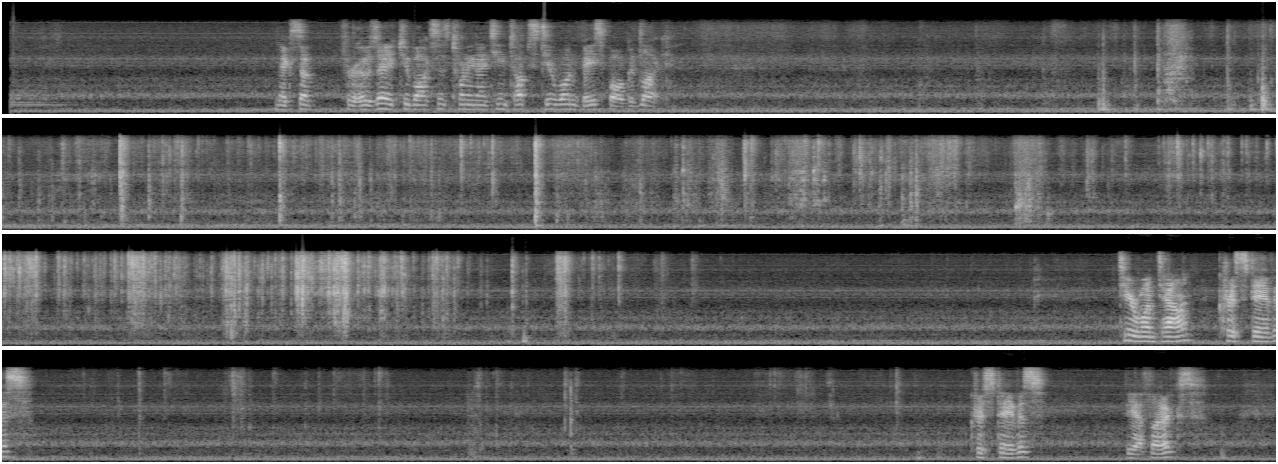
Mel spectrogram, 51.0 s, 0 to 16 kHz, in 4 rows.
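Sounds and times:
steady low hum: 0:00.0 - 0:50.9
card pack crinkling and tapping: 0:12.3 - 0:32.2.

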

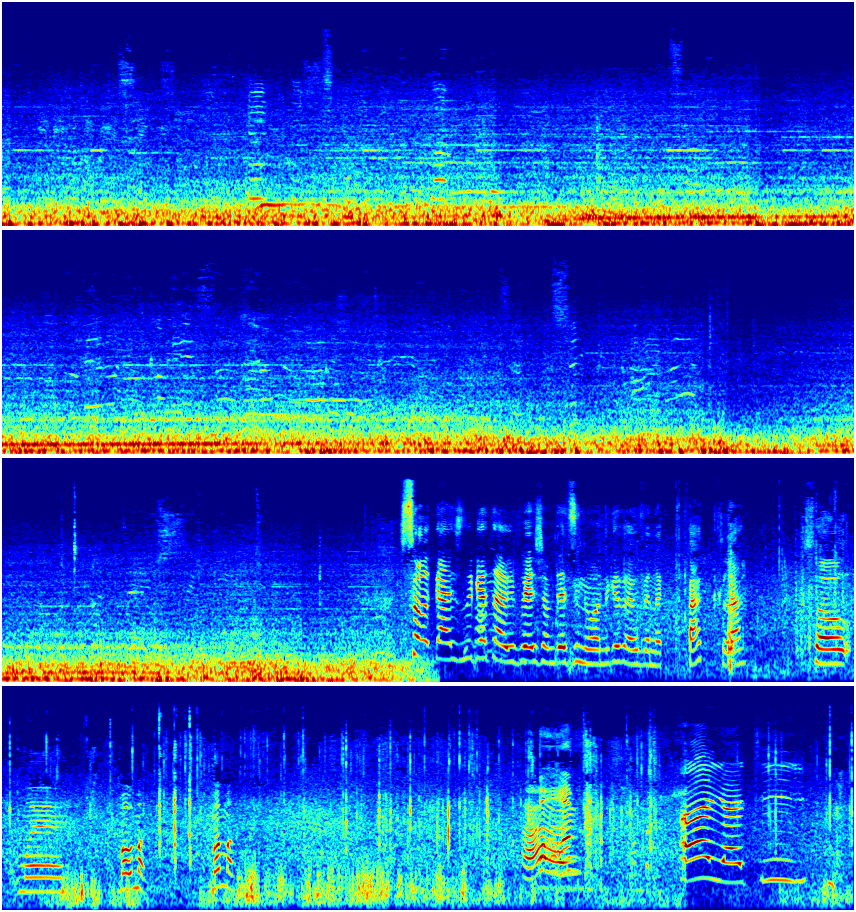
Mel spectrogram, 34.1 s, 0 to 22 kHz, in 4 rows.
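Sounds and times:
car interior rumble: 0:00.0 - 0:34.0.

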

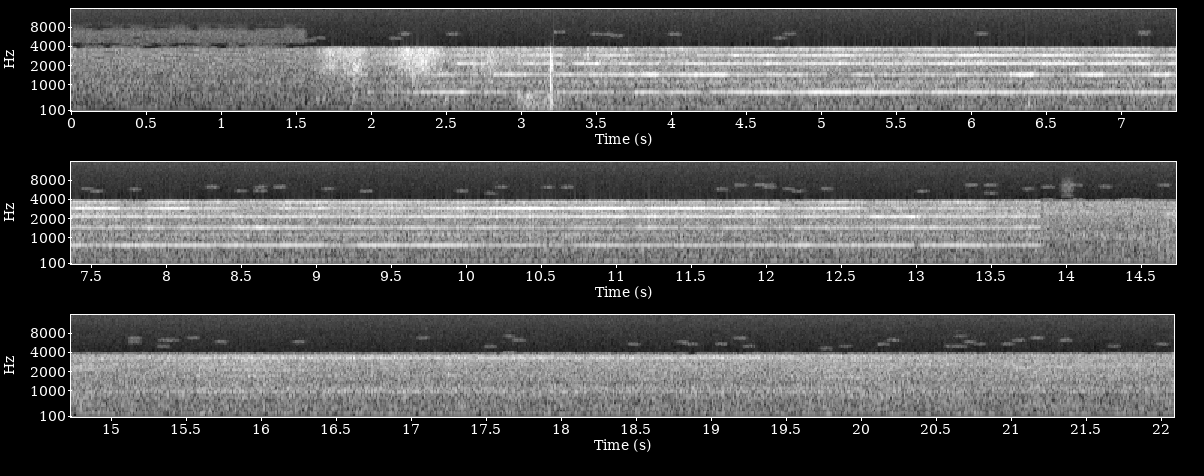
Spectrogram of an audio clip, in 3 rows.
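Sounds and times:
stepper motor high-pitched whine: 0:01.7 - 0:14.0.

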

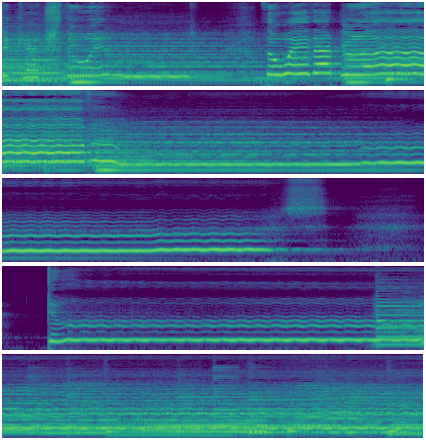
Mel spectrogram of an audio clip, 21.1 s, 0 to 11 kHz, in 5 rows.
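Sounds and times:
low instrumental accompaniment: 0:00.0 - 0:09.0, 0:16.4 - 0:21.0
woman singing wordless notes: 0:16.3 - 0:21.0.

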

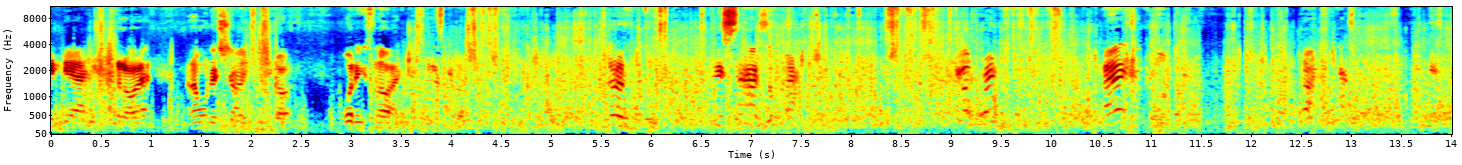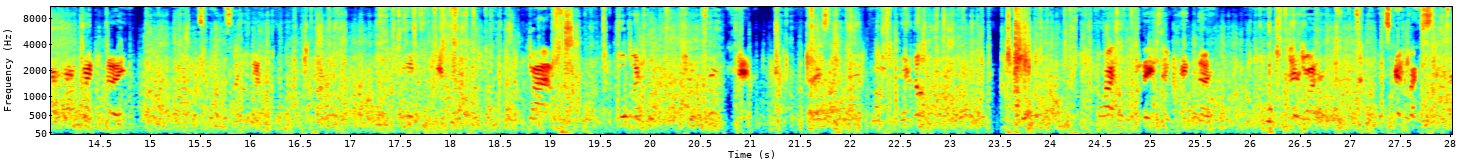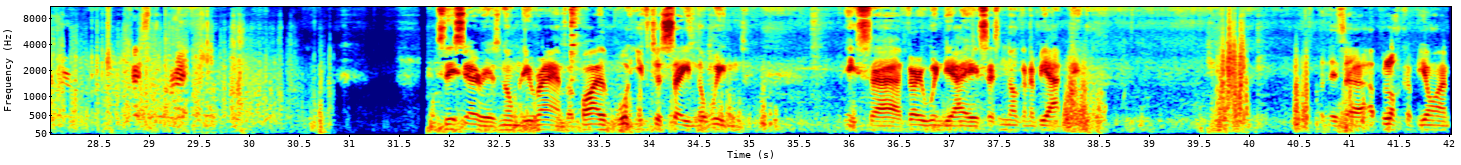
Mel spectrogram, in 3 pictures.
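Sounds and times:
strong wind on microphone: 0:00.0 - 0:31.1, 0:31.7 - 0:42.0.

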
